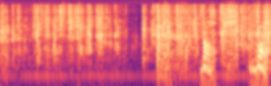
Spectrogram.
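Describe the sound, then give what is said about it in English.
A plastic bag crinkles and rustles in irregular bursts as it's pulled open, pausing briefly before louder crackling resumes, with a voice faintly audible underneath toward the end. “There's like another bag inside bag.”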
